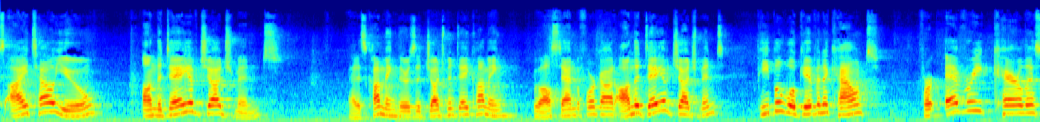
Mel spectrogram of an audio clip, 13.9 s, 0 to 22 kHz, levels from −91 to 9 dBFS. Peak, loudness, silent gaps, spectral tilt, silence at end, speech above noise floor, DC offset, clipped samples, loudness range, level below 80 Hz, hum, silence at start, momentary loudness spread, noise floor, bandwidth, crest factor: 0 dBFS; -15 LUFS; none; -5.5 dB/octave; 0 s; 31 dB; under 0.1%; under 0.1%; 5 LU; -48 dBFS; none; 0 s; 14 LU; -45 dBFS; 15 kHz; 16 dB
